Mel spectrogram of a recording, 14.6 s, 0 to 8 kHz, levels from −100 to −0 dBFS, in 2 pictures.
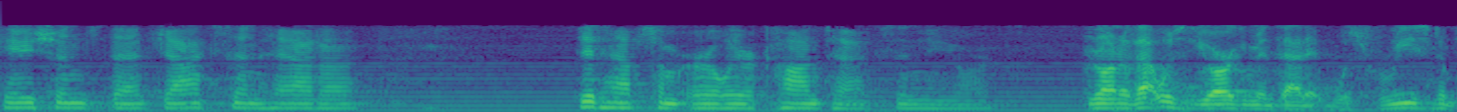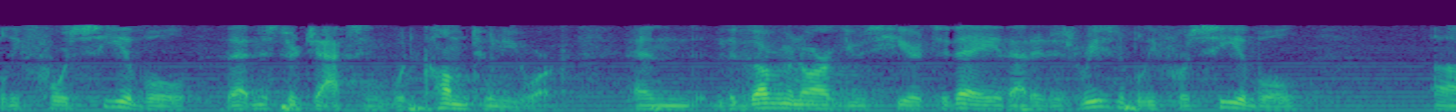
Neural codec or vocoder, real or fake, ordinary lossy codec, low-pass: none; real; AAC, 16 kbps; 7.2 kHz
